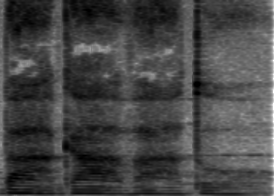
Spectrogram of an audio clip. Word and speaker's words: Bhagavato: Bhagavato.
